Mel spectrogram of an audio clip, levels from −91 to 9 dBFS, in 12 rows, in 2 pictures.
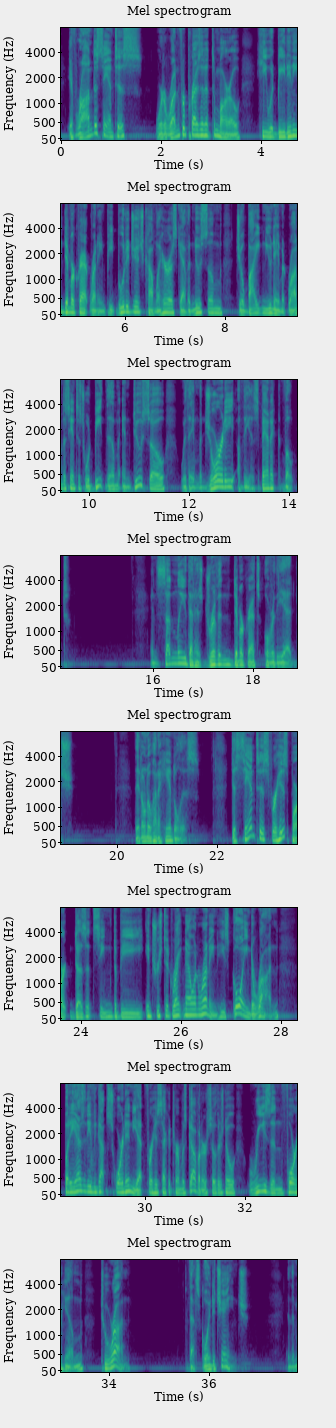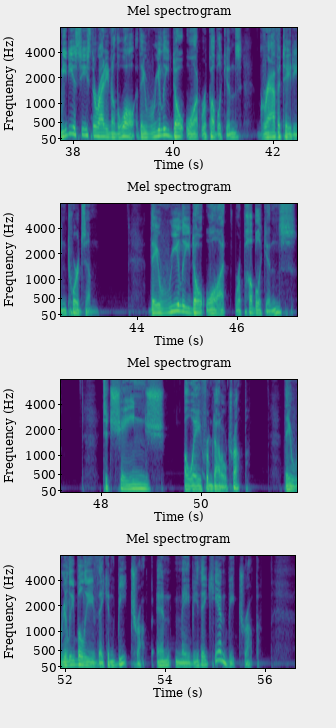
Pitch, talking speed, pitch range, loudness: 115 Hz, 150 wpm, 95-130 Hz, -24 LUFS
